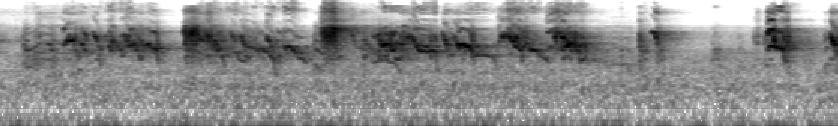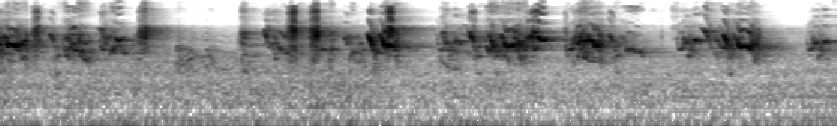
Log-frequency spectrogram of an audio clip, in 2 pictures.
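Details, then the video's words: Budgerigars singing: a steady stream of bright, high chirps and warbled twitters in overlapping bursts, with short pauses between busy stretches, suggesting several birds calling together. "Budgies singing |budgies sounds"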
